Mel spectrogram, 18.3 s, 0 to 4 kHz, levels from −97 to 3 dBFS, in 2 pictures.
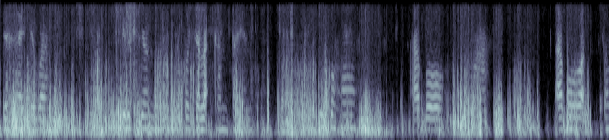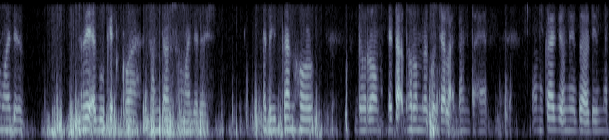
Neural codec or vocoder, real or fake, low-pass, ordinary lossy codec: none; real; 3.6 kHz; none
